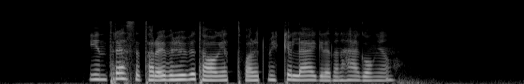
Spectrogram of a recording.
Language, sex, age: Swedish, female, 21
